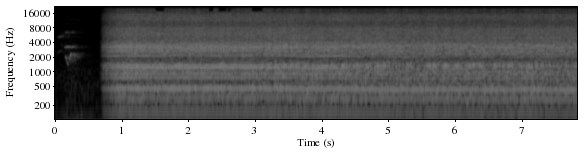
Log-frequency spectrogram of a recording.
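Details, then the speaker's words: Two-stroke leaf blower after high-speed carburetor tuning with tube blocked to load engine, set just at four-stroke breakup: steady high-pitched run with slight burble; correct high-speed mixture setting. "And now, when we unblock that tube and we go to full throttle, it will run smoothly, two-stroking at full power and optimally once again."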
